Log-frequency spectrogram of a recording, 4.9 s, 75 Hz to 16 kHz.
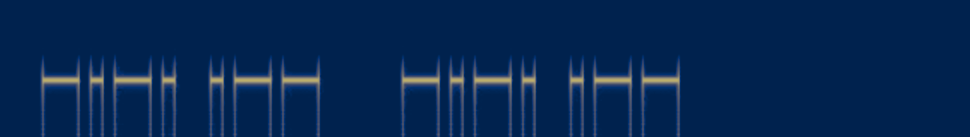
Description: Morse code, heard as a keyed tone, about 20 wpm, 700 Hz. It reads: CW CW
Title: Abbreviations Repeated 3x - 20wpm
